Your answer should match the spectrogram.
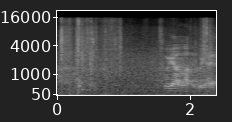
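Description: Vinyl LP records being flipped through by hand in a crate: quick clacks and rustles of the record jackets knocking against each other. A man starts talking near the end.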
